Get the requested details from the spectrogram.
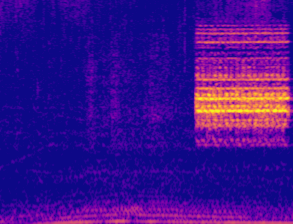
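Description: A cell phone starts ringing partway through, a bright, steady electronic ring tone cutting in loudly over a constant low engine rumble, as if inside a moving car.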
